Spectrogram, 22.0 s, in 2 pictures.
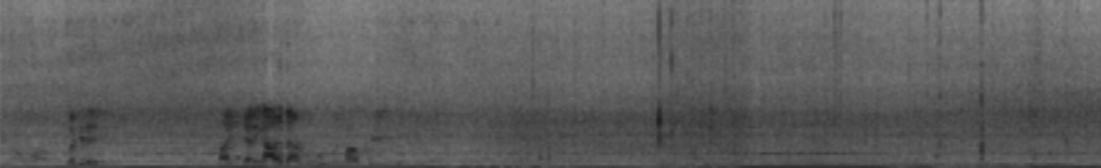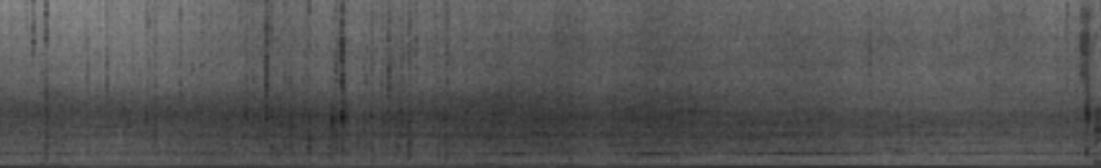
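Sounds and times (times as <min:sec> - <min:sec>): car engine idling drone: 0:00.0 - 0:22.0.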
